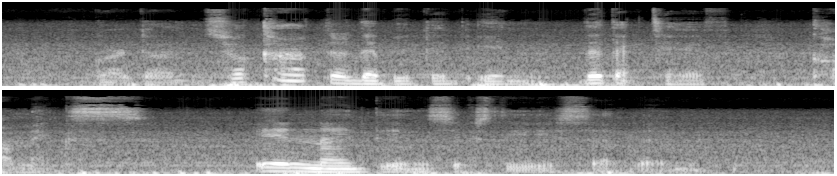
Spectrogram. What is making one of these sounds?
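A woman speaks casually and close by.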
